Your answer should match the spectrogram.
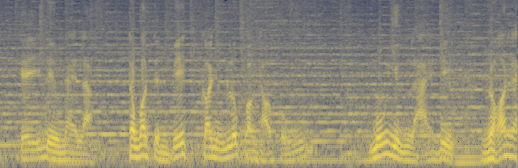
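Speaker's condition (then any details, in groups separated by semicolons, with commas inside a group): No condition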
